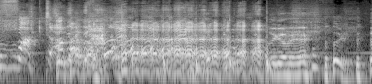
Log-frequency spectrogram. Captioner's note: laughter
